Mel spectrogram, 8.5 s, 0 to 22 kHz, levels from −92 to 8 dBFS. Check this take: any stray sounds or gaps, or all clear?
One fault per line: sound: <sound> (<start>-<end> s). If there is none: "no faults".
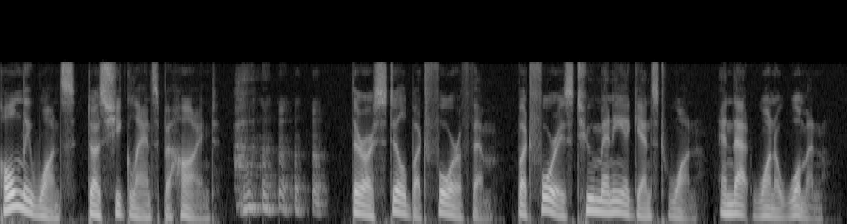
sound: laugh (2.3-3.3 s)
